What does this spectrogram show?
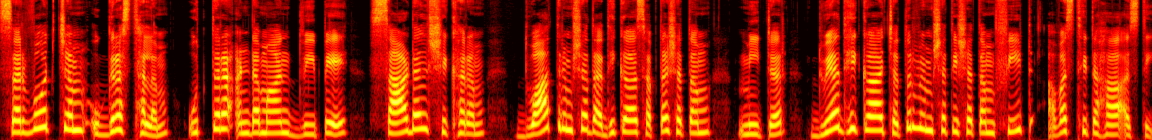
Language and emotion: Sanskrit, neutral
